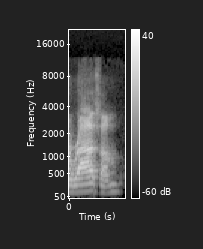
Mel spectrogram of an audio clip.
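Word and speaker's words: Razom: give a sh yes I admire I admire rasm which is spelled r a z o m they're in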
